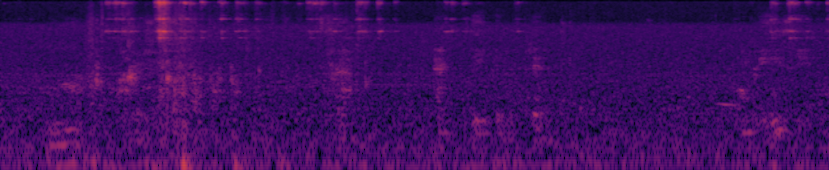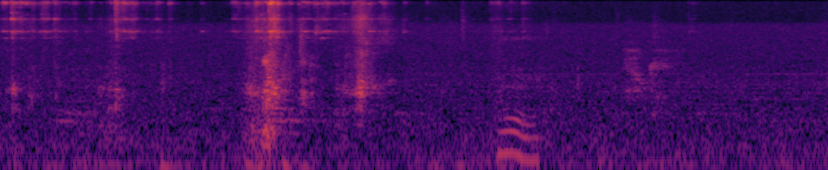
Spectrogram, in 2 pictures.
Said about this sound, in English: Yeah. One bark for yes.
